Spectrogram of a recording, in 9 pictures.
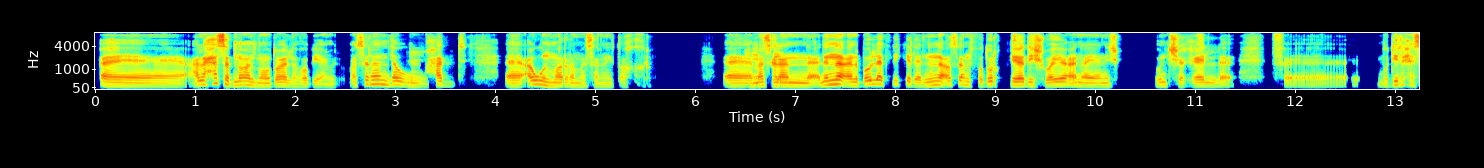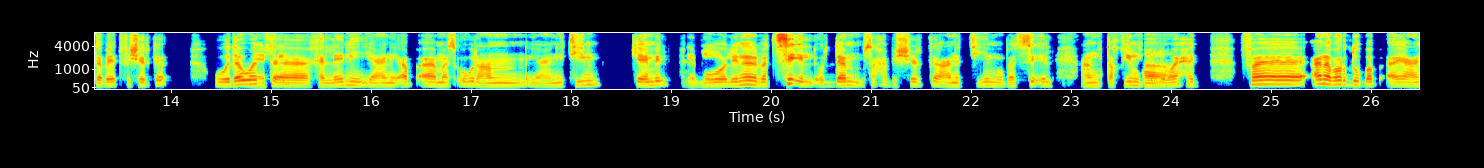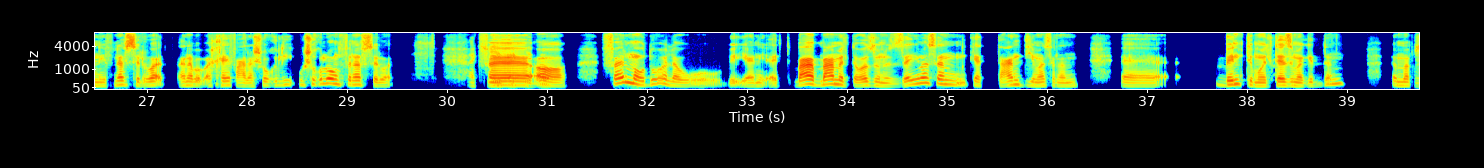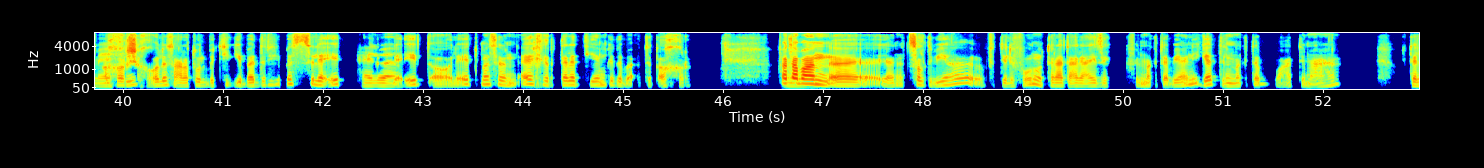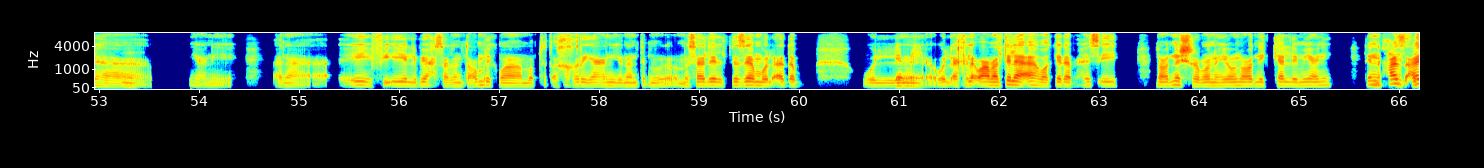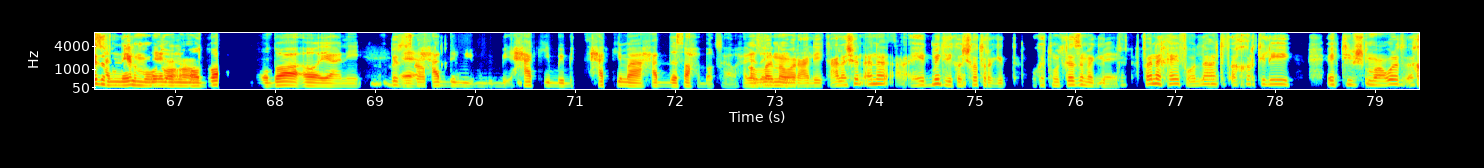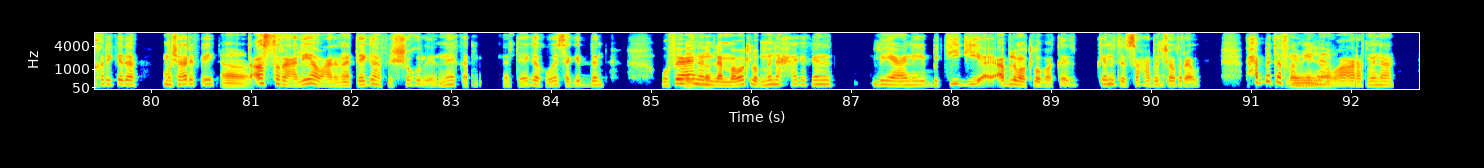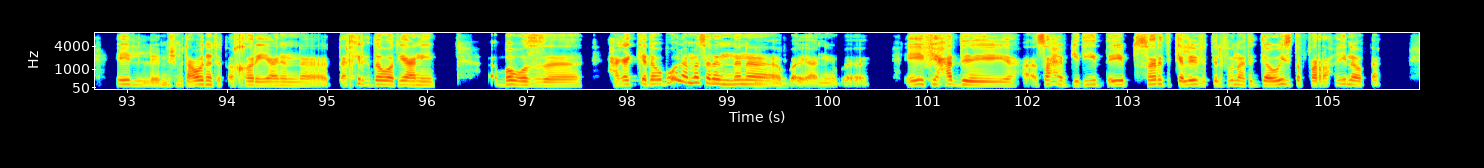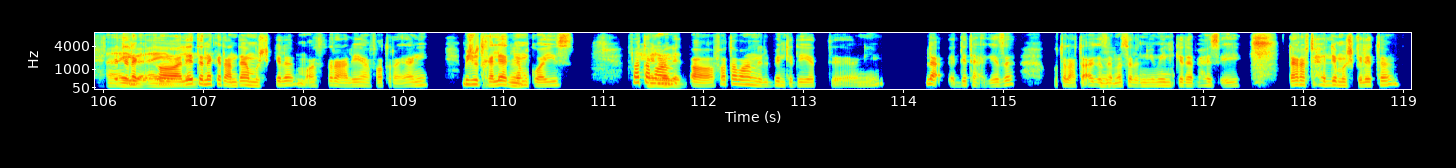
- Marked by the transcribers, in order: in English: "تيم"; in English: "التيم"; unintelligible speech; unintelligible speech; unintelligible speech
- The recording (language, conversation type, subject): Arabic, podcast, إزاي تدي ملاحظة بنّاءة من غير ما تزعل حد؟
